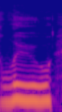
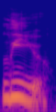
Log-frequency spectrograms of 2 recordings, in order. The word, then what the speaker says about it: Liu: They were saying like Lou and just like making it really basic. Liu.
